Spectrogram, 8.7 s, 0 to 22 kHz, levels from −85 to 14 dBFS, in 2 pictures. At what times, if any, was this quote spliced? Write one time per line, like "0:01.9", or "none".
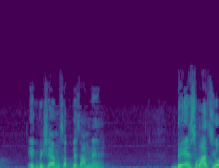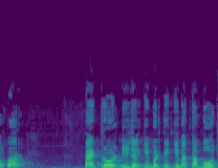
0:03.9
